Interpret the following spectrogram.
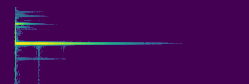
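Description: Notification-bell ding sound effect: one sharp strike that rings out on a single high tone and fades over about a second and a half.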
